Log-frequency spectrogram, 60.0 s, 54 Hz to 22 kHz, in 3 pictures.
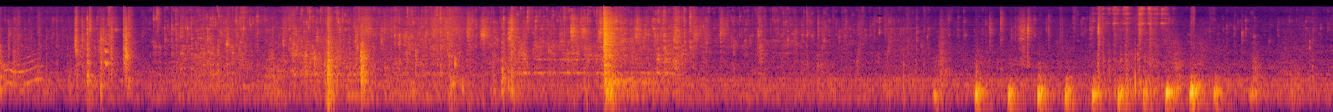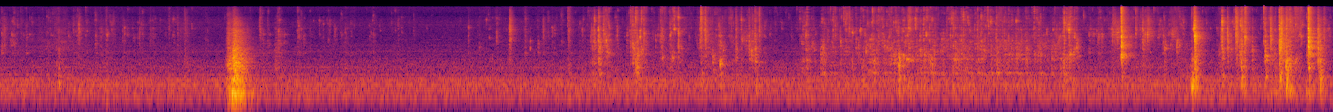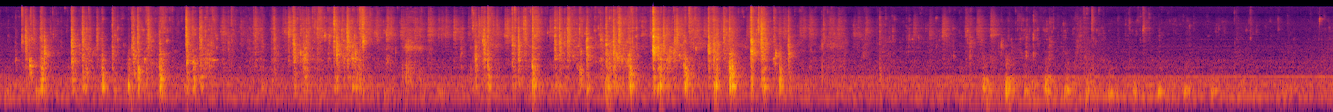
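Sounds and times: puppy splashing water: 0:00.0 - 0:23.1, 0:23.8 - 0:59.9
thump: 0:23.4 - 0:23.8.

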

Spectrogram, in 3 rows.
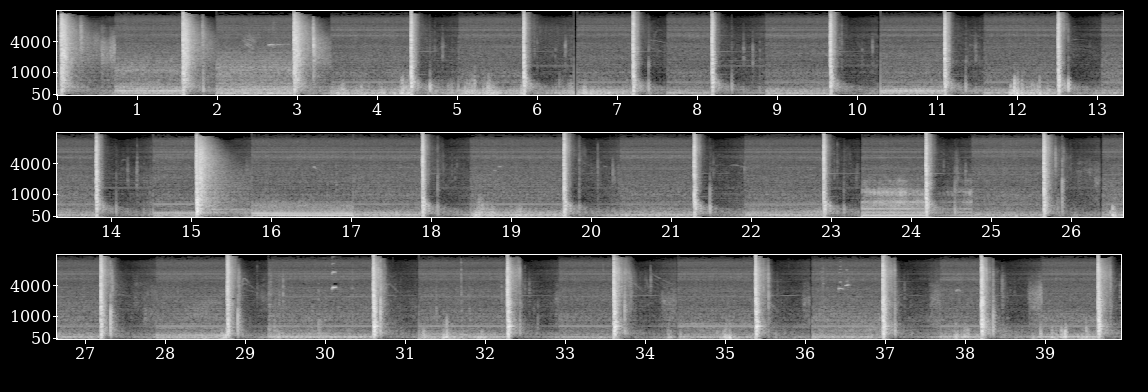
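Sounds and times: rifle shots: 0:15.1 - 0:15.6
brief low hums: 0:23.4 - 0:24.8.

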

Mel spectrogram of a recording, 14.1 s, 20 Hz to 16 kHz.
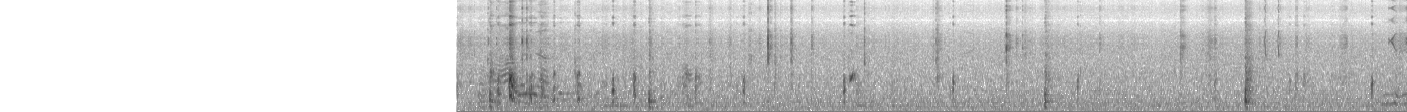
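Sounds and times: chickens clucking: 0:04.6 - 0:14.0
chickens pecking on dirt: 0:04.6 - 0:14.0.

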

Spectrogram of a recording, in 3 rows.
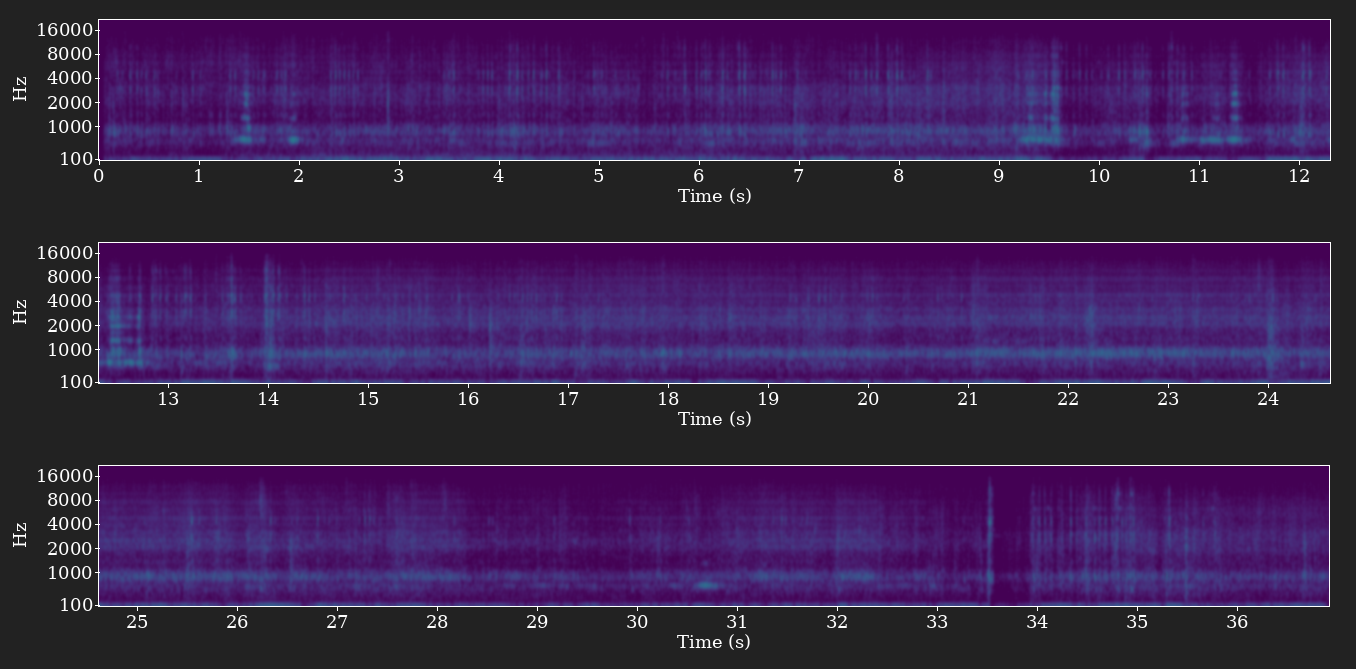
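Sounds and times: steady low rumble: 0:00.0 - 0:10.9
bike rattling: 0:00.0 - 0:36.9
bike tyres on gravel: 0:00.0 - 0:36.9.

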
